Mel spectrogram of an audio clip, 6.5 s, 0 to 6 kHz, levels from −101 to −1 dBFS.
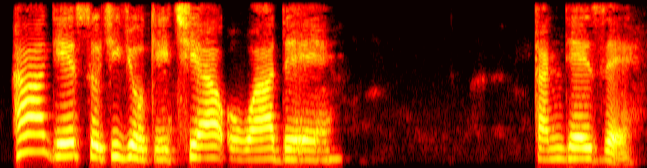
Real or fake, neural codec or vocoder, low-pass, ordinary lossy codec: fake; codec, 24 kHz, 0.9 kbps, WavTokenizer, medium speech release version 1; 5.4 kHz; none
